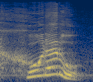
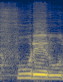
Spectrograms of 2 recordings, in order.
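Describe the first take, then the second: First: It begins with a soft, breathy h-like sound. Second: It begins with a clear f sound. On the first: The speaker calls it right. "É a Hureru" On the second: The speaker calls it wrong. "Não é a Fureru, não"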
